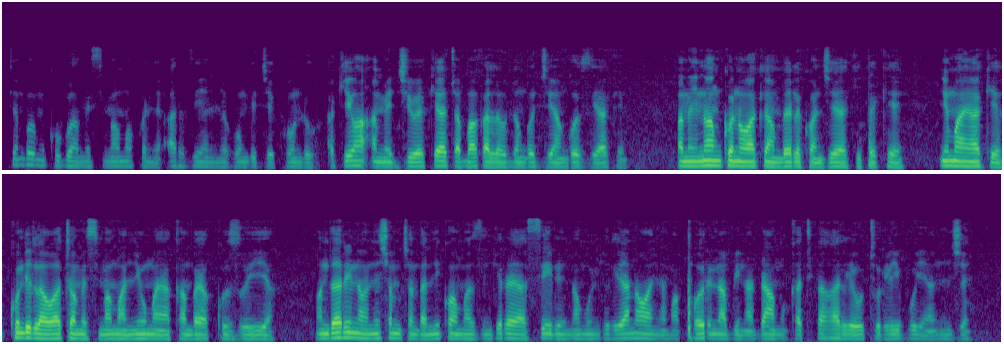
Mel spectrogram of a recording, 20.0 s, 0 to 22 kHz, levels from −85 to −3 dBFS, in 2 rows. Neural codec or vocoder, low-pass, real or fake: codec, 16 kHz, 4 kbps, FunCodec, trained on Chinese and English, 50 frames a second; 7.2 kHz; fake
